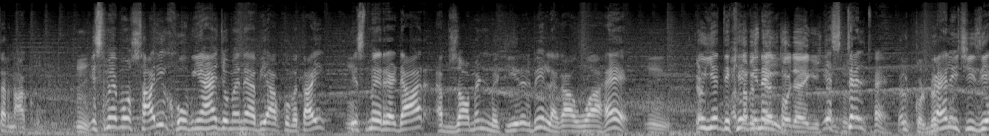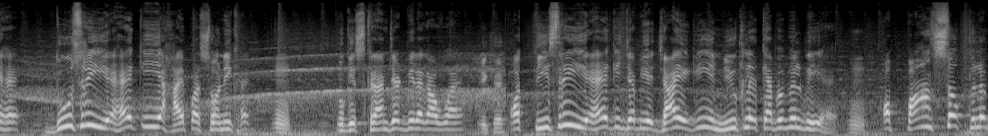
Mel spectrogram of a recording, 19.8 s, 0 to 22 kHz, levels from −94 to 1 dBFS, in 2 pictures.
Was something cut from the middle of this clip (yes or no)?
no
